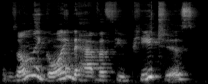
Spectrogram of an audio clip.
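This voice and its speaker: A woman voicing a smug, evasive male doctor in a storybook, calm and breezily dismissive. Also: medium pitch, brisk, reverberant.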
